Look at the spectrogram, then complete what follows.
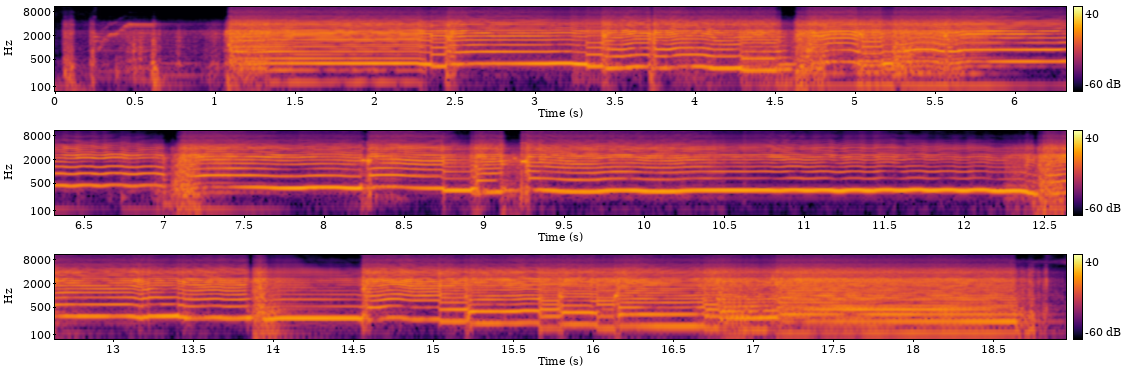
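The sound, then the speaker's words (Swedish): Electric guitar played through a fuzz pedal plays sustained, buzzing single-string lines and bends, thick with harmonics and steady in loudness throughout, with brief pauses between phrases and no voices. “Får man testa med, eh, om man skulle vilja ha mer eh, fuss?”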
